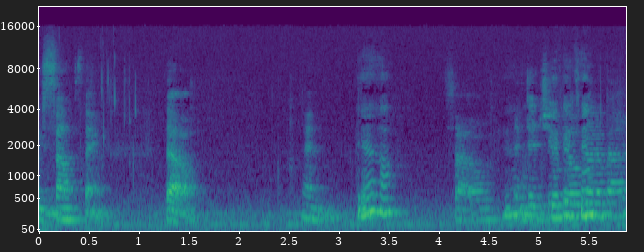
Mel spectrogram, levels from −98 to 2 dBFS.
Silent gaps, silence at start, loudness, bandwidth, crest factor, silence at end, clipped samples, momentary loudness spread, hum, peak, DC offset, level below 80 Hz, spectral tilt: none; 0 s; -38 LUFS; 16.5 kHz; 18 dB; 0 s; under 0.1%; 21 LU; none; -20 dBFS; under 0.1%; -62 dBFS; -5.5 dB/octave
